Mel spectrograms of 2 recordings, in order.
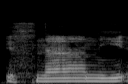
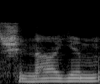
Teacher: Arabic has th, this interdental, in several numerals, whereas Hebrew has shifted these sounds in general, not just numbers, to sh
